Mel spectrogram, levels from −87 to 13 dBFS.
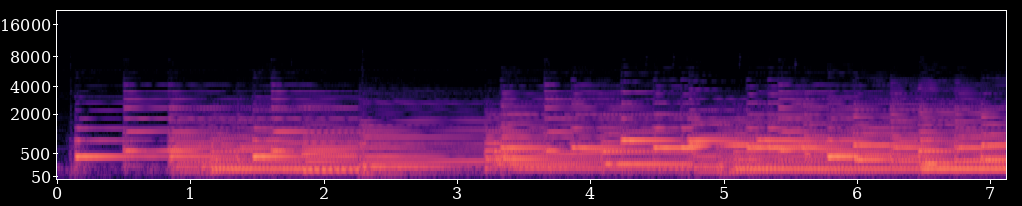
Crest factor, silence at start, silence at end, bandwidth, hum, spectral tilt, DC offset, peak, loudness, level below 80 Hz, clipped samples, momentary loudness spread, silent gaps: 14 dB; 0.1 s; 0 s; 4.8 kHz; none; -10.5 dB/octave; under 0.1%; -8 dBFS; -23 LUFS; -64 dBFS; under 0.1%; 8 LU; none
